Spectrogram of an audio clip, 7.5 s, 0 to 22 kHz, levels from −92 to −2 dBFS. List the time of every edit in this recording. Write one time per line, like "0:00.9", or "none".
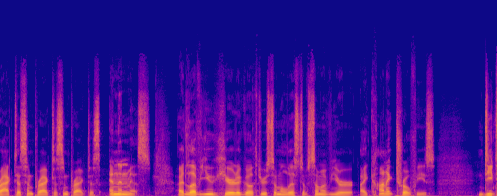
none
